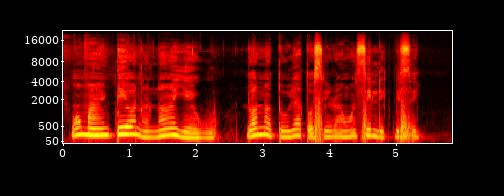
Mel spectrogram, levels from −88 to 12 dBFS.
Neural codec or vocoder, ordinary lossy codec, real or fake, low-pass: none; none; real; 19.8 kHz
